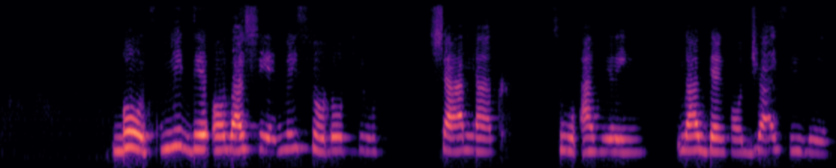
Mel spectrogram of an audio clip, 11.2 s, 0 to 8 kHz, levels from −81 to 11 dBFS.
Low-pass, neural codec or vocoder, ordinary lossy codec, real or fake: 7.2 kHz; codec, 16 kHz, 0.5 kbps, X-Codec, HuBERT features, trained on general audio; none; fake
